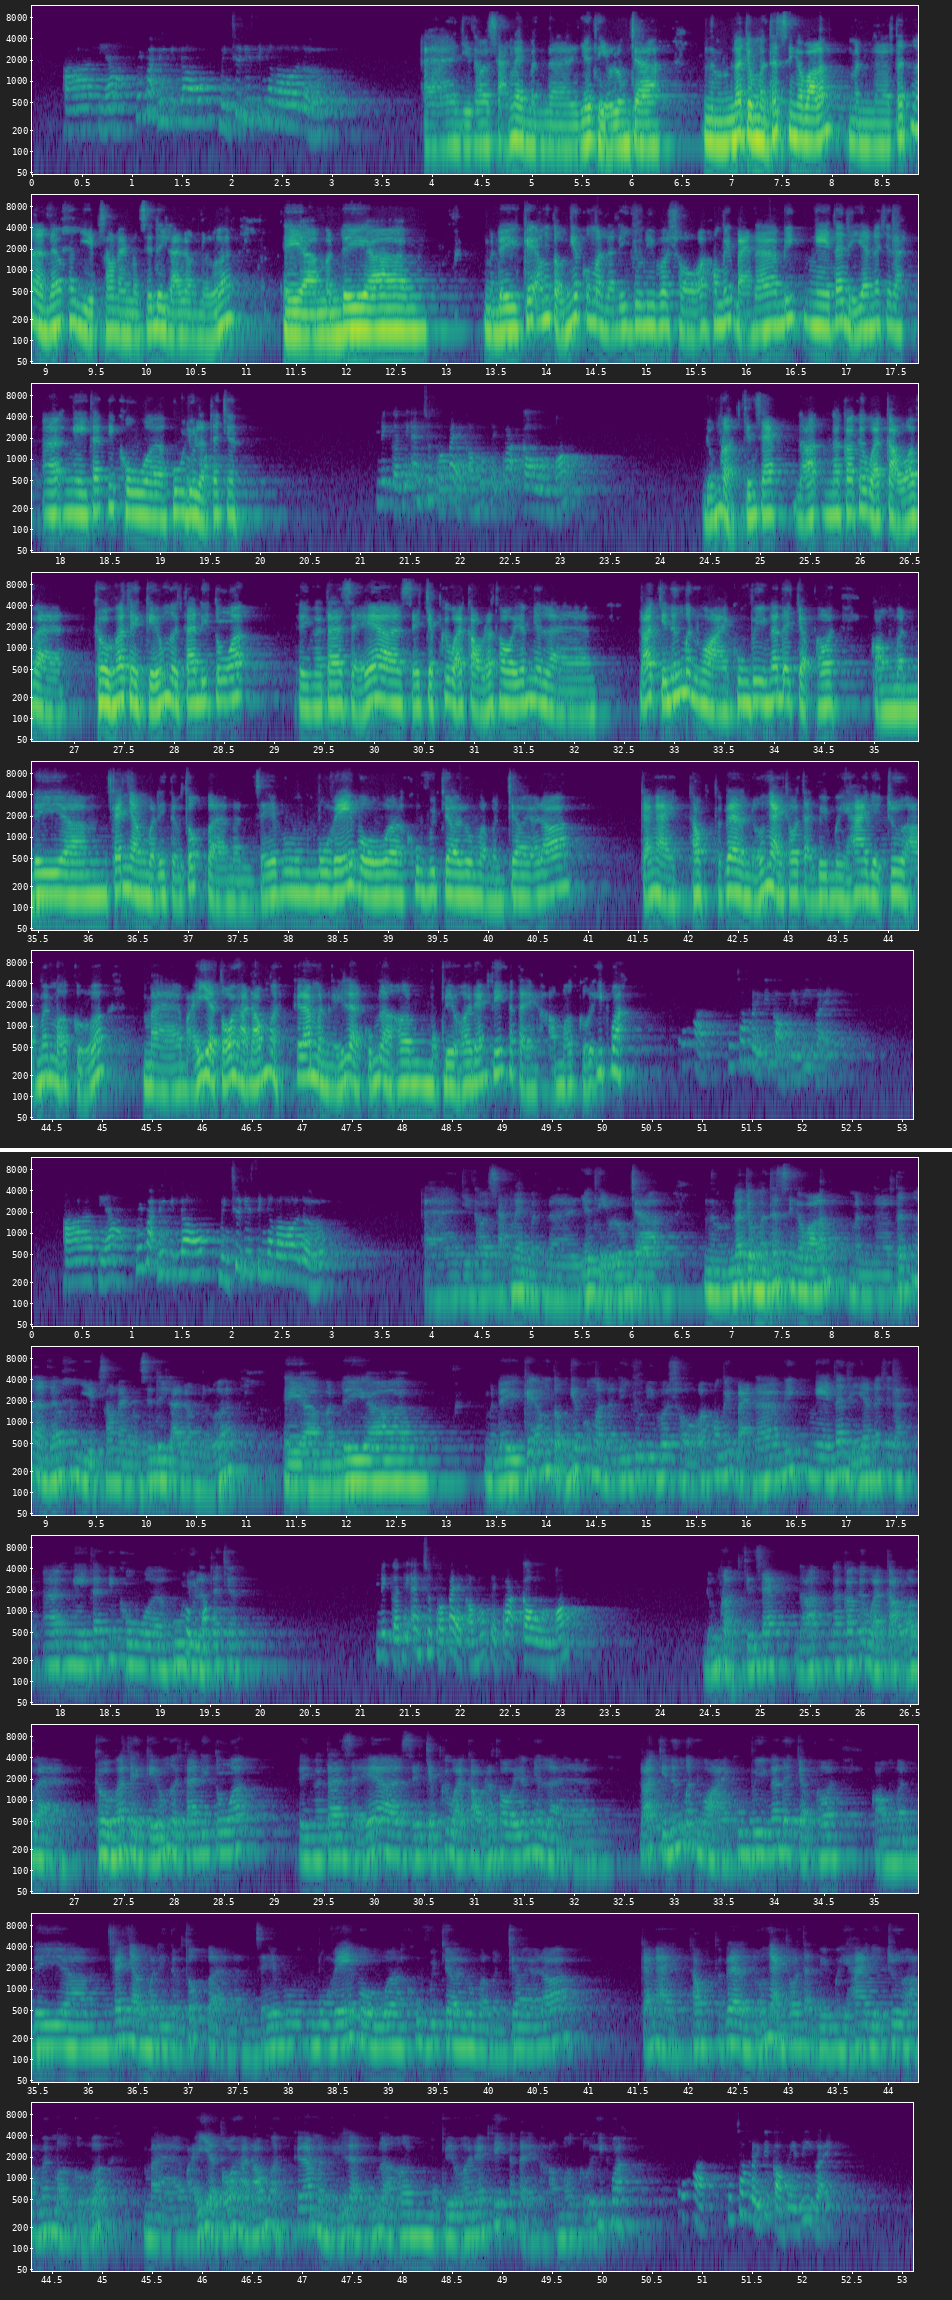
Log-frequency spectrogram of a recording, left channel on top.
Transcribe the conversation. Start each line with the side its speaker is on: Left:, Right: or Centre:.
Right: à thế à thế bạn đi những đâu mình chưa đi Singapore bao giờ
Left: à vậy thôi sẵn đây mình ờ, giới thiệu luôn cho Ừm, nói chung mình thích Singapore lắm mình ờ, tính là nếu có dịp sau này mình sẽ đi lại lần nữa thì ờ, mình đi ờ, mình đi cái ấn tượng nhất của mình là đi Universal á không biết bạn đã biết nghe tới địa danh đó chưa ta à, nghe tới cái khu ờ, khu
Right: Ủa,
Left: du lịch đó chưa
Right: mình có thấy anh chụp có phải có một cái quả cầu đúng không
Left: đúng rồi chính xác đó nó có cái quả cầu á và thường á thì kiểu người ta đi tour á thì người ta sẽ ờ, sẽ chụp cái quả cầu đó thôi giống như là đó chỉ đứng bên ngoài khuôn viên đó để chụp thôi còn mình đi ờ, cá nhân và đi tự túc và mình sẽ vu- mua vé vô ờ, khu vui chơi luôn và mình chơi ở đó cả ngày không thực ra là nửa ngày thôi tại vì 12 giờ trưa họ mới mở cửa mà 7 giờ tối họ đóng rồi cái đó mình nghĩ là cũng là hơn một điều hơi đáng tiếc á, tại họ mở cửa ít quá
Right: thế à thế trong đấy thì có cái gì vậy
